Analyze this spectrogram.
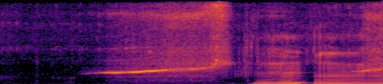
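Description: After taking a sip of a drink, a person gives one short, rising whistle that slides upward in pitch, clear, then a voice starts talking right after it.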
